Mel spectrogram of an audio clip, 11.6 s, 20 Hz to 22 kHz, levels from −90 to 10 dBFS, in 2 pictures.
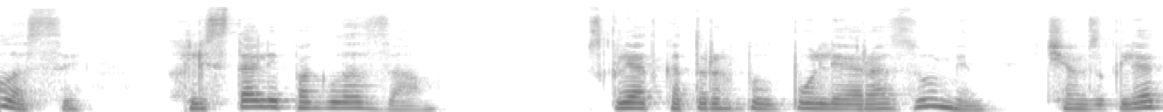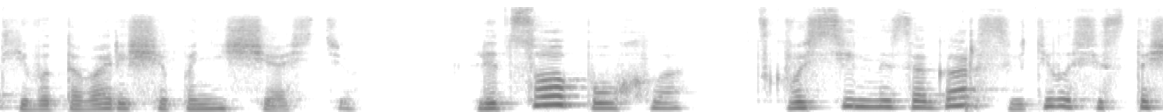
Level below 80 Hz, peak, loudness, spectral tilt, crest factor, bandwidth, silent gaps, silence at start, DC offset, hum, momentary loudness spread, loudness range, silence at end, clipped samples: under -90 dBFS; -26 dBFS; -44 LUFS; -5 dB/octave; 18 dB; 16 kHz; 2.33-2.45 s, 2.52-2.84 s, 7.86-7.90 s; 0 s; under 0.1%; none; 15 LU; 3 LU; 0 s; under 0.1%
